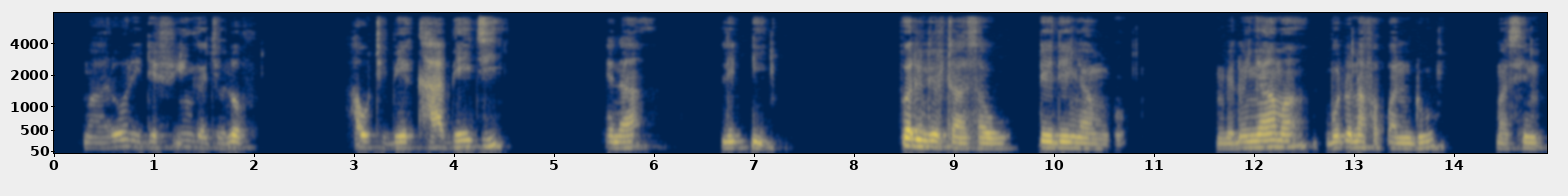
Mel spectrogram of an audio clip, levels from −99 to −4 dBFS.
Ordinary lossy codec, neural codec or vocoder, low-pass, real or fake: AAC, 32 kbps; none; 7.2 kHz; real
